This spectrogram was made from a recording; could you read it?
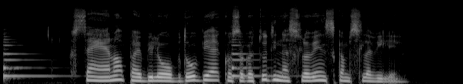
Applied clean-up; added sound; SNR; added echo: neural mask model RNNoise.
